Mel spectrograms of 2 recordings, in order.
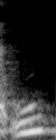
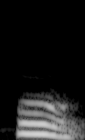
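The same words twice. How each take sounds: First: Short उ, said at once; short vowel. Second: Long उ, drawn out; long vowel. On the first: Teacher lists Hindi vowels by length, short vowel. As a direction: say उ briefly without stretching. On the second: Teacher lists Hindi vowels by length, long vowel. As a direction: stretch the उ sound. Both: Shown as a demonstration. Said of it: "इस तरह से अंतर होता है".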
